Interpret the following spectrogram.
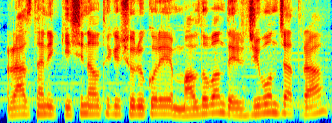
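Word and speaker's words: Chișinău: ইংরেজিতে স্পেলিং চিচিনাও হলেও স্থানীয় ভাষায় এর সঠিক উচ্চারণ হলো কিসি নাও।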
